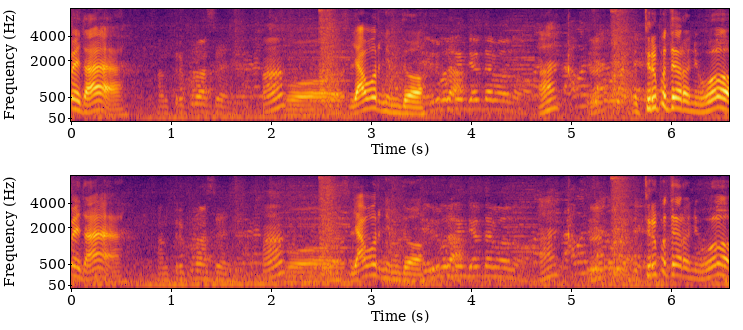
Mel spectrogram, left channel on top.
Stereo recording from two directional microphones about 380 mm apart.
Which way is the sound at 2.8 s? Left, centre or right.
Centre.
